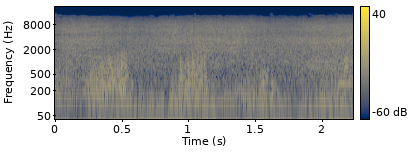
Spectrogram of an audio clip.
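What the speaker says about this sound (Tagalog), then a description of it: "Malakas ang hangin." Strong wind on the seashore at an Oman fishing spot roars across the microphone in a steady, loud buffeting rumble, with faint surf beneath it and no voices.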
